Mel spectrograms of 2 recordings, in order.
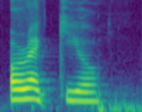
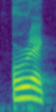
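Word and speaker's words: orecchio: next one is ear orio ear orio repeat after me and focus on the pron pronunciation please Oro please see the difference between OKO and Oro Okio is eye and orio is ear now let's move on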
